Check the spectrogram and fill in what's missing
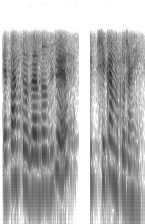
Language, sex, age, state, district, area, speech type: Odia, female, 45-60, Odisha, Angul, rural, conversation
